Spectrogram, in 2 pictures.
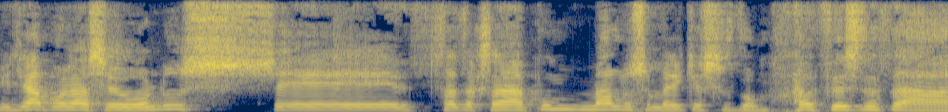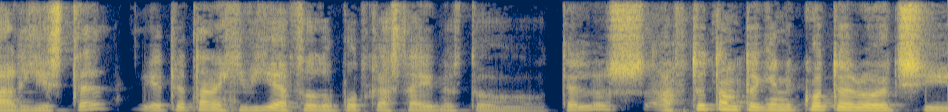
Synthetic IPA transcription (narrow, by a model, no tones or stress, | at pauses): miʎɐpo̞lɐse̞o̞luseθɐt̪ɐksɐnɐpummɐlo̞nsemeɾicesvðo̞maðe̞zðeθɐːɾʝist̪e̞ | ʝɐt̪io̞t̪ɐne̞çivʝiɐft̪o̞t̪o̞po̞t̪̚kɐst̪θɐinest̪o̞t̪e̞lo̞sɐft̪o̞it̪ɐmt̪o̞ʝe̞niko̞t̪e̞ɾo̞e̞t͡si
